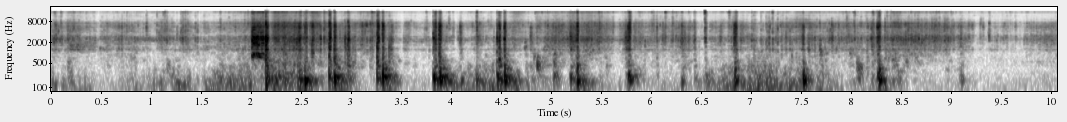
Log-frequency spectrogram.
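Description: A large ray caught in a net, slapping and thumping against a boat's deck as it is handled: a run of irregular wet slaps and knocks that starts about two seconds in and dies away near the end.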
